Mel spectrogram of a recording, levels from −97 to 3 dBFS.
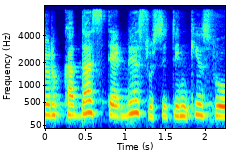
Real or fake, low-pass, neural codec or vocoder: fake; 7.2 kHz; codec, 16 kHz, 0.5 kbps, X-Codec, HuBERT features, trained on LibriSpeech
